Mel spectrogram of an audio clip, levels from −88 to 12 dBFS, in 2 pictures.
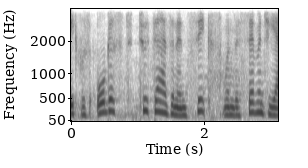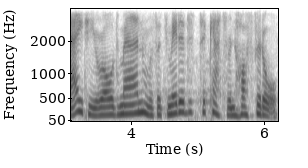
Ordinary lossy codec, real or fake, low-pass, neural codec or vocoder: Opus, 32 kbps; fake; 3.6 kHz; autoencoder, 48 kHz, 32 numbers a frame, DAC-VAE, trained on Japanese speech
